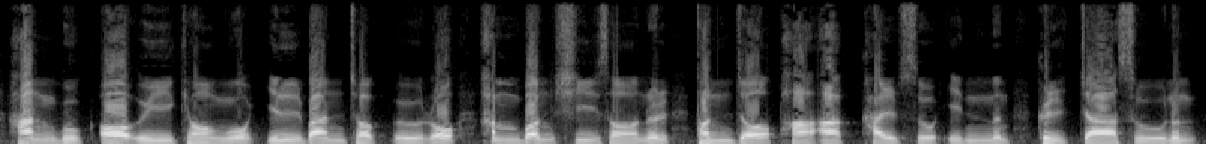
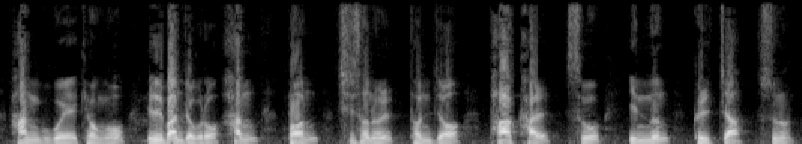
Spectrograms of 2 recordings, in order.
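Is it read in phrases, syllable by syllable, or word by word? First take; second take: syllable by syllable; word by word. First: Each syllable is read separately and slowly. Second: Each word is read separately, a little faster. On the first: "한자 한자씩 또박또박 읽겠습니다" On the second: "한 단어씩 했어요. 그러니까 좀 빨리 했습니다"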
